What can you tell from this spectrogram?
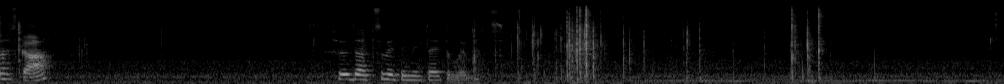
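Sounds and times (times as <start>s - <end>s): plastic packaging crinkling: 4.1s - 8.8s.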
